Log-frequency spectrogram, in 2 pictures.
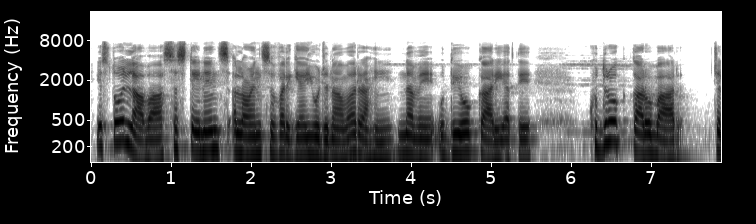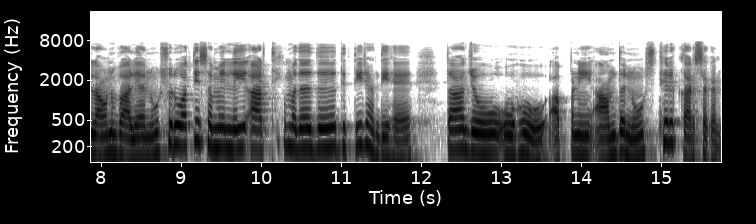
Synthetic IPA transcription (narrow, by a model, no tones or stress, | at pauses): ɪst̪õːɪlaːʋaːsəsʈeːnɛ̃nsəlɔːjənsʋəɾɡjãːjoːd͡ʒnaːʋãːɾaːɦĩːnəʋẽːʔʊd̪joːɡ̚kaːɾiːət̪eː | kʰʊd̪ɾokkːaːɾoːbaːɾ | t͡ʃəlaːʊnʋaːljãːnũːʃʊɾuːaːt̪iːsəmẽːləiːʔaːɾt̪ʰɪkməd̪əd̪ːɪt̪ːiːd͡ʒãːnd̪iːɦɛː | t̪ãːd͡ʒoːʊɦoːa̰ːpɳeːʔaːmd̪ənũːst̪ʰɪɾkəɾsəkən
